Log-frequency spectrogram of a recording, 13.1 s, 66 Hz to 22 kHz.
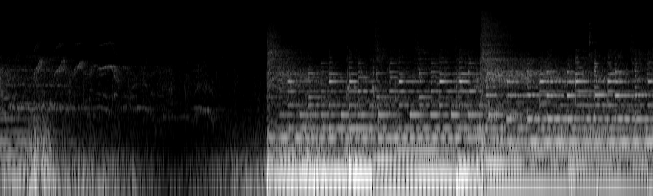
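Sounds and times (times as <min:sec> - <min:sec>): rock band playing: 0:05.4 - 0:13.0.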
